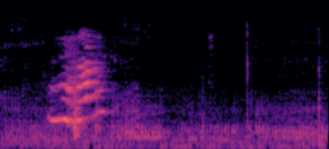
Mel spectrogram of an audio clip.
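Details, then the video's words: Pet cat answering a man asking if it wants its treats; a single short, bright meow rising then falling, followed by quiet room noise and a couple of faint clicks. "The talking cat"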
